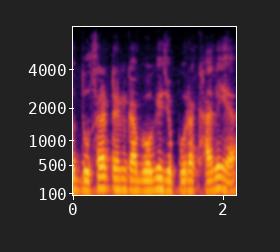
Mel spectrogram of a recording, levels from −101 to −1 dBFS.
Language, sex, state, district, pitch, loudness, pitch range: Hindi, male, Jharkhand, Garhwa, 135 Hz, -17 LUFS, 130-150 Hz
